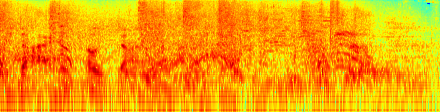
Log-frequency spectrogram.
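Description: Blades slash and strike with wet impacts.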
